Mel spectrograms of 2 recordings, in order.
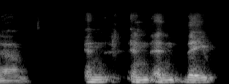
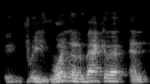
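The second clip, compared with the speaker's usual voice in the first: usual speaking voice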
